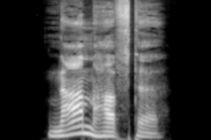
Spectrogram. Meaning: inflection of namhaft: 1. strong/mixed nominative/accusative feminine singular 2. strong nominative/accusative plural 3. weak nominative all-gender singular 4. weak accusative feminine/neuter singular
- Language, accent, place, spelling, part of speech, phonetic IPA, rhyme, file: German, Germany, Berlin, namhafte, adjective, [ˈnaːmhaftə], -aːmhaftə, De-namhafte.ogg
